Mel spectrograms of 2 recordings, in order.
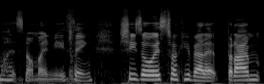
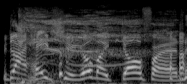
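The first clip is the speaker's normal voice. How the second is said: imitated exasperated outburst; exasperated boyfriend; 3 semitones higher, 6 dB louder than usual. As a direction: protest in hammed-up disbelief, dragging the ending. Repeats boyfriend's exasperation on request.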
